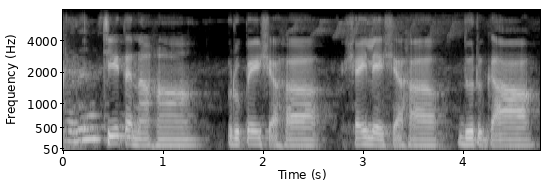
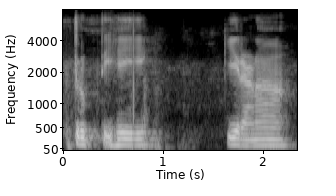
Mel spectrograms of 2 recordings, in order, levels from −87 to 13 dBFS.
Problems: none marked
